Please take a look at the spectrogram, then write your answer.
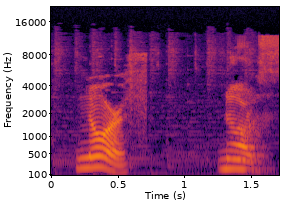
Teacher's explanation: Y al final se escucha más como una Z, mira. North. North. Emites más viento.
